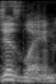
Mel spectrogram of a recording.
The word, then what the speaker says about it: Ghislaine: pronounce- It's just Ghislaine, okay?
